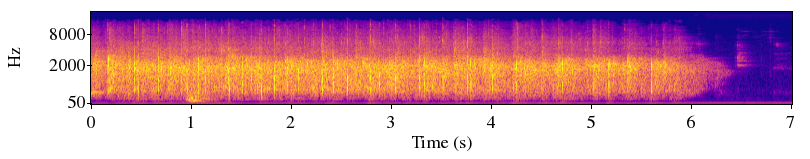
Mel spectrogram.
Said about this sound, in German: Und die sind ganz spontan eingesprungen. Und da dürfen wir dem mal einen Applaus geben, oder?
